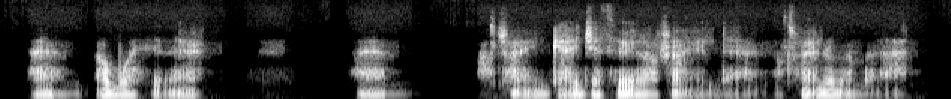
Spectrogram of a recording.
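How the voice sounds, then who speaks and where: A soft-spoken, somewhat breathy man with a very deep, low pitch and a gentle tone, monotone and flat in intonation, at a fairly quick pace with long, frequent pauses and big swings in loudness. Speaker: ASMR creator playing a personal trainer. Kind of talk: ASMR roleplay talk to a listener. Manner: soft-spoken, gentle, with frequent filler words.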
